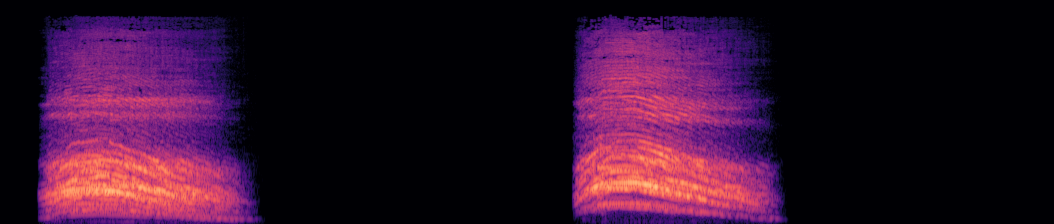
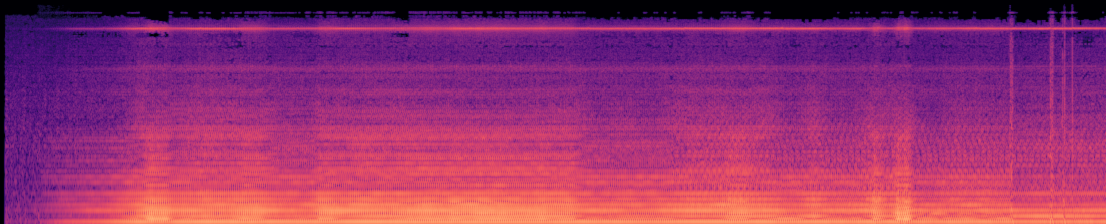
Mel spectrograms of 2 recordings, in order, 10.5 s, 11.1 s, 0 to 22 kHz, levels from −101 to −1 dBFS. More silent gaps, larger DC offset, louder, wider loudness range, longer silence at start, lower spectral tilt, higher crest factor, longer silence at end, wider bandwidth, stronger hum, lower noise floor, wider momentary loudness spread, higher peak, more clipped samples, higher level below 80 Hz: first, 2.67-5.72 s vs none; neither; about the same, -23 LUFS vs -22 LUFS; first, 13 LU vs 3 LU; about the same, 0.45 s vs 0.45 s; second, -2 dB/octave vs -7 dB/octave; first, 20 dB vs 14 dB; first, 2.9 s vs 0 s; about the same, 16 kHz vs 16 kHz; neither; about the same, -45 dBFS vs -48 dBFS; first, 17 LU vs 5 LU; about the same, -8 dBFS vs -6 dBFS; neither; second, -84 dBFS vs -26 dBFS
